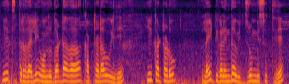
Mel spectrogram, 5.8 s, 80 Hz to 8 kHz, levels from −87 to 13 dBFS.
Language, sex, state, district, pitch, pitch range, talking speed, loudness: Kannada, male, Karnataka, Bangalore, 195 Hz, 185-210 Hz, 115 wpm, -13 LUFS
